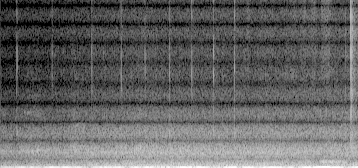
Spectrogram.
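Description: Low, uneven rumble of background noise, with a few faint, light ticks scattered through it.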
